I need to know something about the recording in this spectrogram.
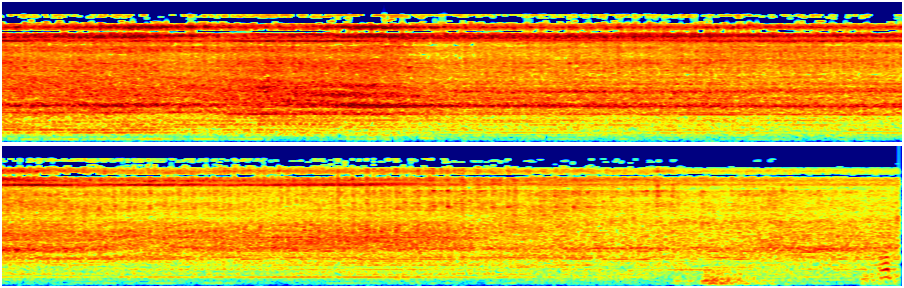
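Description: Corded hammer drill boring into a concrete floor to anchor the base plate of a two-post car lift: a steady hammering drone, loudest in the first few seconds and somewhat quieter after.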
